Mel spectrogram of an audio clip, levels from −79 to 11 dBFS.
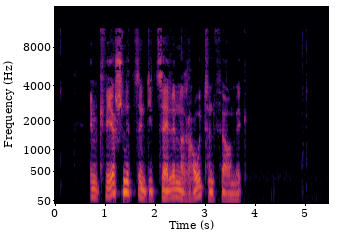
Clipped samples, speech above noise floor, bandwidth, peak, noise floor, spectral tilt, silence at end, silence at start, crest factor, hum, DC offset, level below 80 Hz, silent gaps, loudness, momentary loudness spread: under 0.1%; 49 dB; 11.5 kHz; -6 dBFS; -73 dBFS; -4 dB/octave; 1.75 s; 0.7 s; 20 dB; none; under 0.1%; -50 dBFS; none; -23 LUFS; 12 LU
